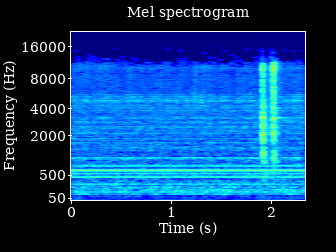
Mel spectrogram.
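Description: Tektronix 4054A computer humming and whirring steadily, with a couple of sharp key clicks near the end as a key is pressed to make the program draw its line.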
